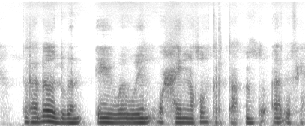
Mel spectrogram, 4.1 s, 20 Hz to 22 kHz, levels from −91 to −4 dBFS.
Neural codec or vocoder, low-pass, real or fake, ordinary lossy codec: codec, 44.1 kHz, 2.6 kbps, DAC; none; fake; none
